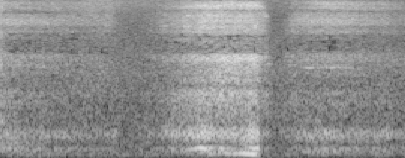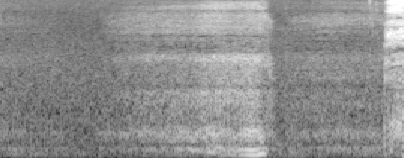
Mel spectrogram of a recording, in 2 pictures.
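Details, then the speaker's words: Soft, rhythmic snoring from a female pit bull resting, possibly awake, two rattling in-breaths with quiet out-breaths between; snoring. "You stop snoring all of a sudden? I can snore even when I'm awake."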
